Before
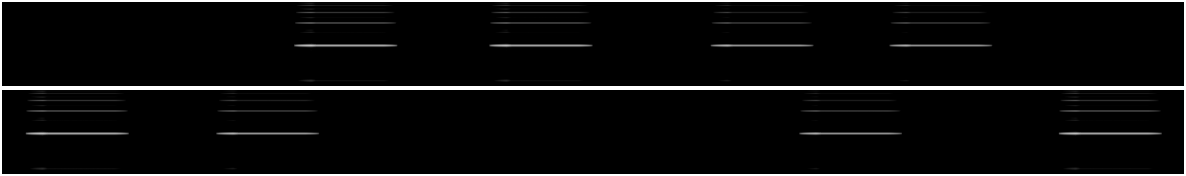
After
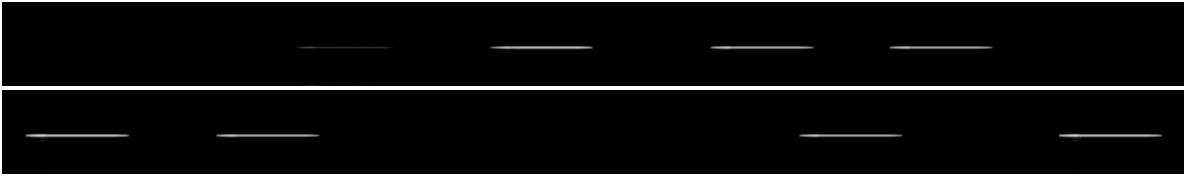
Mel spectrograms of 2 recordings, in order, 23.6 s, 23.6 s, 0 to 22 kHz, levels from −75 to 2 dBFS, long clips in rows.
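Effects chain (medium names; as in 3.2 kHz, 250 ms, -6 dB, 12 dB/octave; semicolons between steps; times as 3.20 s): low-pass sweep 290 Hz -> 2.3 kHz, 4.46–5.12 s; mistuned SSB -250 Hz 380–3300 Hz; trim +1.5 dB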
